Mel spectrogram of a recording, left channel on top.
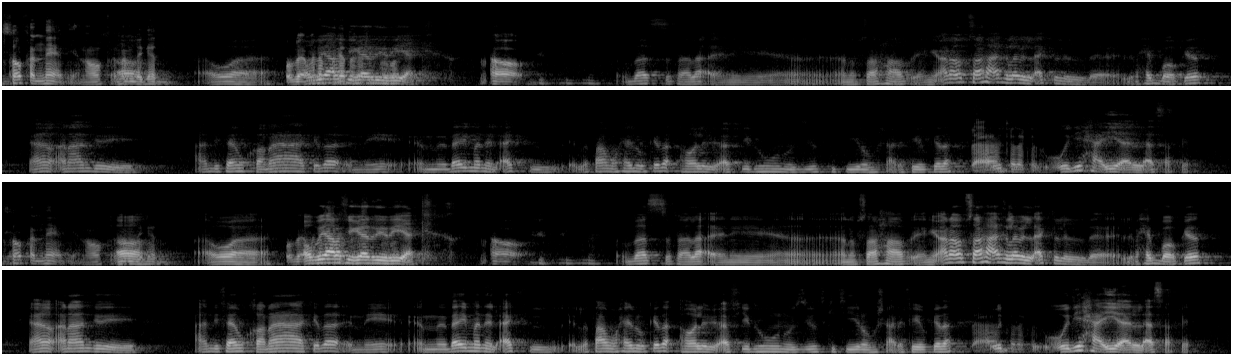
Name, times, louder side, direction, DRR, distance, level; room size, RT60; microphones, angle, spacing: voice 1, 0.0-1.7 2.8-4.0 4.9-5.2 22.0-22.5, left 6 dB, 90° left, 0.5 m, -33 dB
voice 2, 1.1-1.5 2.0-2.7 3.0-4.5 5.6-12.1 12.6-13.6 14.2-21.9 22.2-22.3 22.7-24.2, right 5 dB, 85° right, 0.5 m, -30 dB
18.5 x 8.5 x 6.8 m
head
